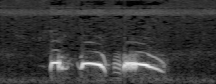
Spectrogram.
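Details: Spotted dove calling to lure birds down, in the three-note style. One low cooing phrase: a short first coo, then two longer, smooth, slightly falling coos, about a second in all. No other sounds.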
